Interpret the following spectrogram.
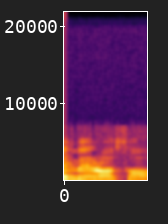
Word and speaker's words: Meursault: First character जो है ये मेरोसो है। ये असल में फ्रेंच नेम है जिसकी प्रोनाउंसिएशन कुछ इस तरह है MEUR। तो इसको मेरो SAULT को सो पढ़ेंगे, मेरो सो।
